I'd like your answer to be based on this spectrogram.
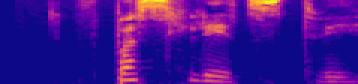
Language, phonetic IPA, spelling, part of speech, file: Russian, [fpɐs⁽ʲ⁾ˈlʲet͡stvʲɪɪ], впоследствии, adverb, Ru-впоследствии.ogg
- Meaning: 1. subsequently, afterwards, afterward 2. thereafter, after 3. at a later date 4. in the sequel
